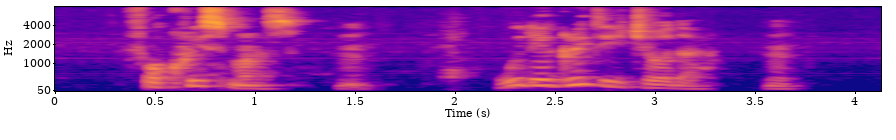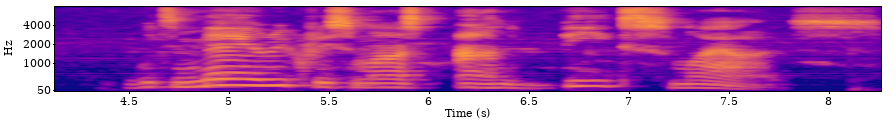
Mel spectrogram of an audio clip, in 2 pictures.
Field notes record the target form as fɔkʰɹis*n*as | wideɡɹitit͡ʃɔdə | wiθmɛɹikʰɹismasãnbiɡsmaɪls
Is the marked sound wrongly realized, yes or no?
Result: yes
